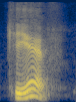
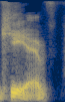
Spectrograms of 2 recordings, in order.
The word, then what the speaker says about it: Kiev: There seems to be a lot of confusion about the mispronunciation of Kiev. – It, well, there's the Russian known... pronunciation, which is like chicken Kiev, and then there's Kiev, which is actually the Ukrainian for the capital.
